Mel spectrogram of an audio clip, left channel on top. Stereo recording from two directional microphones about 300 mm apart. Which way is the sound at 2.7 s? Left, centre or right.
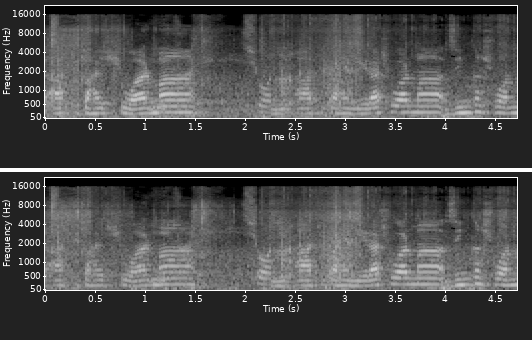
Right.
